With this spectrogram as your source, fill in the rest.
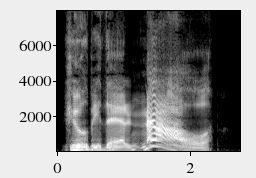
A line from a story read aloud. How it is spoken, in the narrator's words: Olaf growled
